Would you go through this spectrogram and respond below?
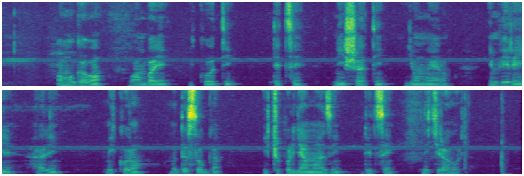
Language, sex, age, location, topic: Kinyarwanda, male, 18-24, Huye, government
